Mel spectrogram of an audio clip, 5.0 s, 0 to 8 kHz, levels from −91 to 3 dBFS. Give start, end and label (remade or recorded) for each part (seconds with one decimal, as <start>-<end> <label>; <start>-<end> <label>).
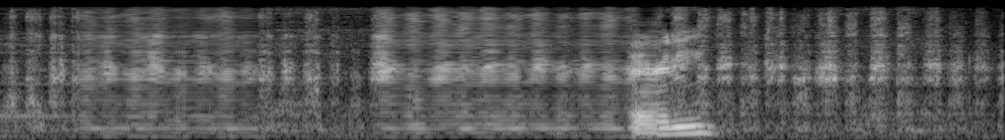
0.0-0.4 recorded; 0.4-1.3 remade; 1.3-1.9 recorded; 1.9-3.3 remade; 3.3-5.0 recorded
